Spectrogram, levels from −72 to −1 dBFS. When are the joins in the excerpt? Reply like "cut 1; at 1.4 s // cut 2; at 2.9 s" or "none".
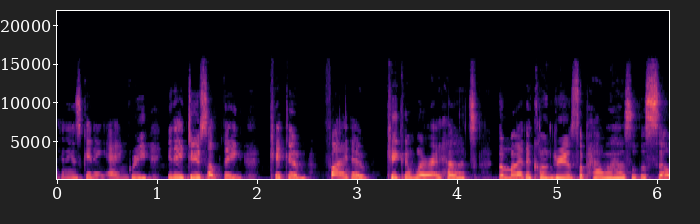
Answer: none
